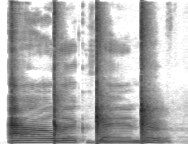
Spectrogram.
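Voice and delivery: Alexander in four loud beats, Al-ex-an-der; syllable by syllable. Shown as a demonstration. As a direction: punch out each syllable of Alexander. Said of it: "we have four syllable word".

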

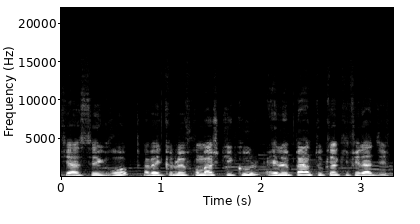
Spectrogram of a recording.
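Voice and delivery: talking between bites; chewing while talking. Real, not acted. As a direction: mouth partly full of food. Seen 1: Left man chews with bulging cheeks while talking, holding sandwich.

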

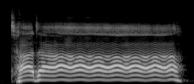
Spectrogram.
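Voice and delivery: loud, sung-out ta-da; proud shout. Acted. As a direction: belt it out proudly. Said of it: "it shouted proudly".

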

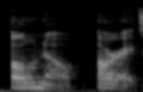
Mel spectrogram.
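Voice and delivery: normal talking voice

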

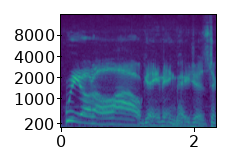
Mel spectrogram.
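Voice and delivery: streamer guy. Retold or imitated. To the streamer who banned him, a lightly acted stern voice. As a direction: quote the streamer laying down the rule. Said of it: "and he's like".

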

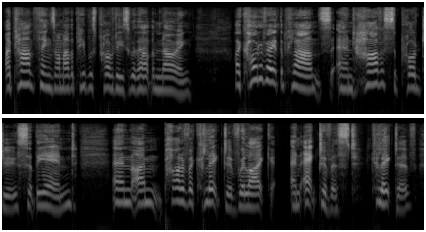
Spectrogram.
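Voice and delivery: gabbling a cover story in fear; nervous babble. Acted. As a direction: Mira rushing her excuses to the stranger, panicky and fast.

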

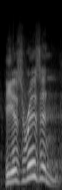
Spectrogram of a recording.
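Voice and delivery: loud proclamation of risen; Easter call. Acted. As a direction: call it out to the room for the response.

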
